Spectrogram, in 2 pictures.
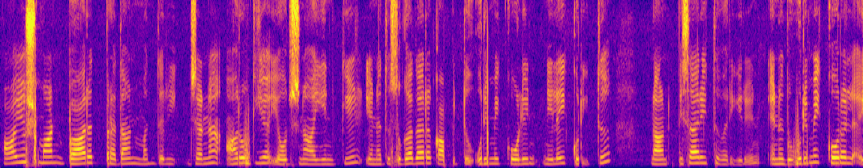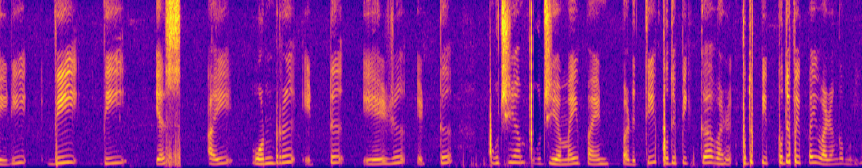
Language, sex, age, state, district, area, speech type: Tamil, female, 18-30, Tamil Nadu, Ranipet, rural, read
